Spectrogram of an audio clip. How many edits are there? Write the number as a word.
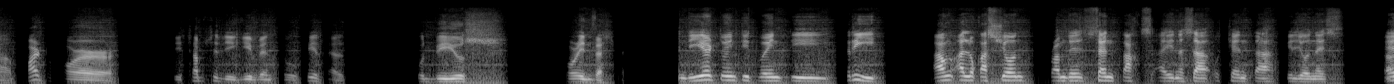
one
